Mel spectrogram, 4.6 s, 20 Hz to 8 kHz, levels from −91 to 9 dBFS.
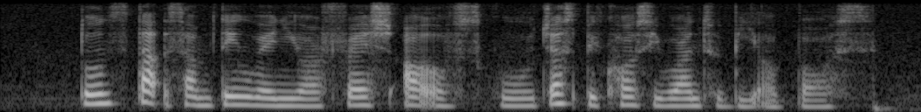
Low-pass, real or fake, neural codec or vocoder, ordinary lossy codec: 7.2 kHz; real; none; none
